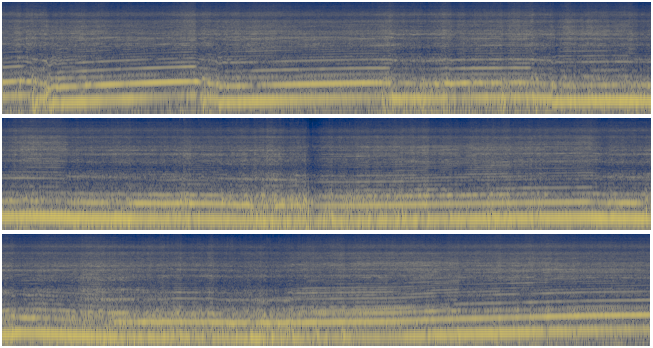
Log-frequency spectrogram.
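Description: Classic racing motorcycle engine heard from on board at racing speed, running hard. Its note climbs through the revs and drops at each gear change, several times over.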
